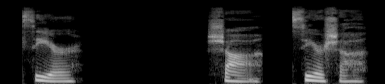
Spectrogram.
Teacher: Stress Sear and soften Sha.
